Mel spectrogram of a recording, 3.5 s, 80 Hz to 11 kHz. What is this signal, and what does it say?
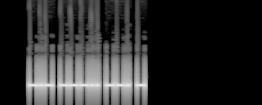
Morse code, heard as a keyed tone, about 34 wpm, 700 Hz. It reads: K8GT
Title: Easy Call Signs Repeated 3x - 35wpm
